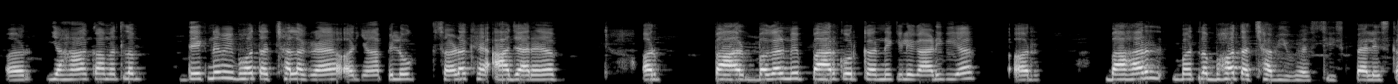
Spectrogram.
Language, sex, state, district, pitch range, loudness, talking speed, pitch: Hindi, female, Uttar Pradesh, Gorakhpur, 225-255 Hz, -13 LUFS, 190 wpm, 235 Hz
